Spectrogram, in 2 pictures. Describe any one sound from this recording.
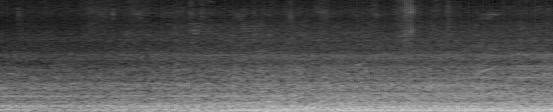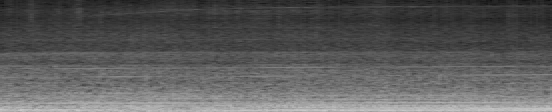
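A train rumbles steadily along the tracks, its low hum growing louder.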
